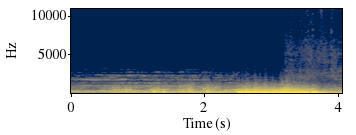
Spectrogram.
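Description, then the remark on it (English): Steady rain pours down with low rumbling thunder rolling beneath it, growing heavier and louder toward the end, with a hiss of downpour filling the upper range. “Now Bruno's in the rain.”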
